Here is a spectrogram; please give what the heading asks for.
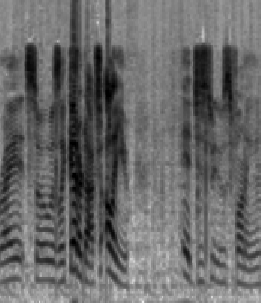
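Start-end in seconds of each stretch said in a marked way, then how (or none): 0.9-1.7 fast, crisp pronunciation. Retelling how she said a villain's line, fast but crisply pronounced. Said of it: "she said it with such speed and yet still, like, pr pronounced it very well".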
